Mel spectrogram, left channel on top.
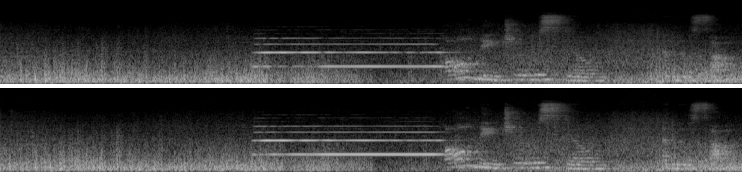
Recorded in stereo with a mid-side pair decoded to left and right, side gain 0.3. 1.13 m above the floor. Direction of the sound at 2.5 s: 70° right.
